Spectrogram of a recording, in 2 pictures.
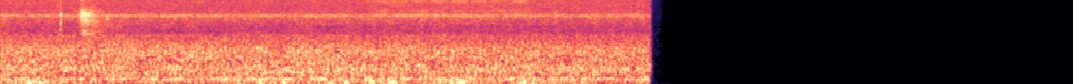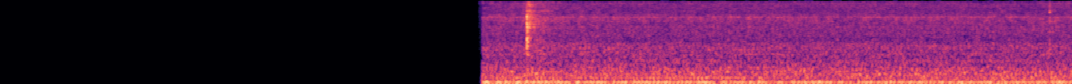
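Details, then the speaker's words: GE box fan after repair of a worn single bearing that had let the rotor drop and hit the stator; now an even, airy whoosh with a faint steady hum, no rubbing or ticking, running smooth. "running smooth there we go"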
